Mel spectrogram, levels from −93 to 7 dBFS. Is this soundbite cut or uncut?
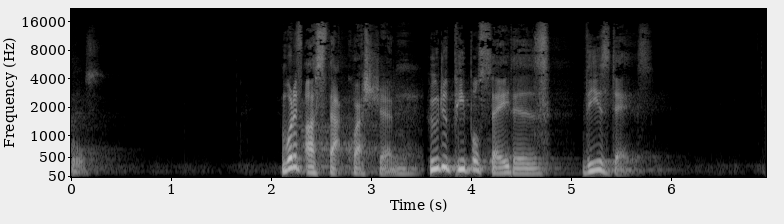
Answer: cut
